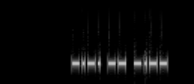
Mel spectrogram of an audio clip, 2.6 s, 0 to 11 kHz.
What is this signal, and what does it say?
Morse code, heard as a keyed tone, about 34 wpm, 700 Hz. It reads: CMY
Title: USA Call Sign Postfixes - 3 Letters 35wpm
